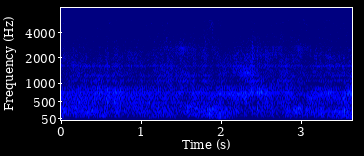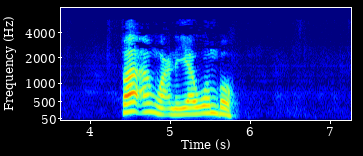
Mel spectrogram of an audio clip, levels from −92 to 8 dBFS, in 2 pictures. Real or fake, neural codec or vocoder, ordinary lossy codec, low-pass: fake; codec, 24 kHz, 0.9 kbps, DualCodec; MP3, 24 kbps; 7.2 kHz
